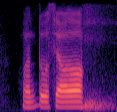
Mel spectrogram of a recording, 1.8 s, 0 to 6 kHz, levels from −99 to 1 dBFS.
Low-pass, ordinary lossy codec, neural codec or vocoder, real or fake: 5.4 kHz; Opus, 24 kbps; none; real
